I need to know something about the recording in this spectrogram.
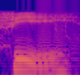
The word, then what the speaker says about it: phi: with an angle of fee let me draw that in with a finer pen or Phi I don't care how you pronounce it fee or Phi it's not theta okay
